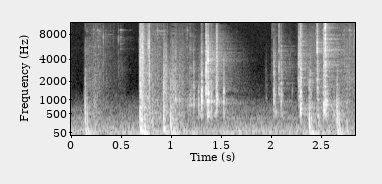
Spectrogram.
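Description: A rifle magazine is swapped with metallic clicks.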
